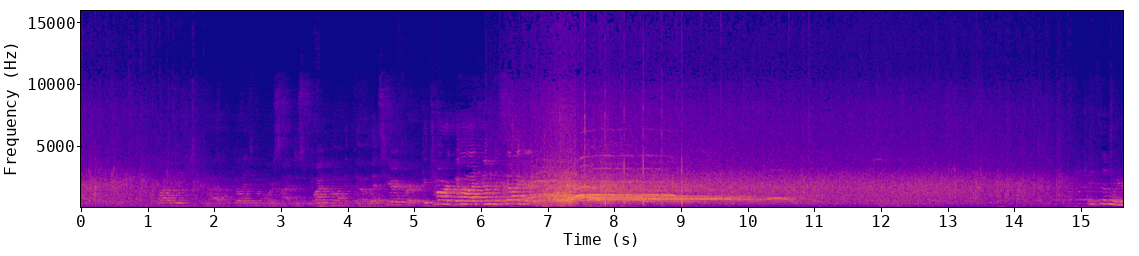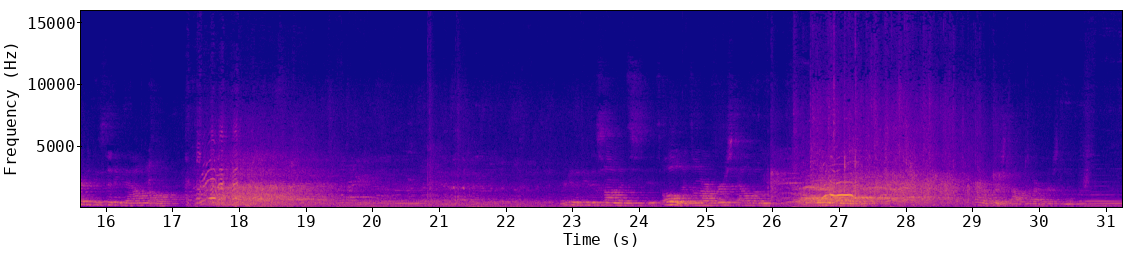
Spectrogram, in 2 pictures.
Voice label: conversation

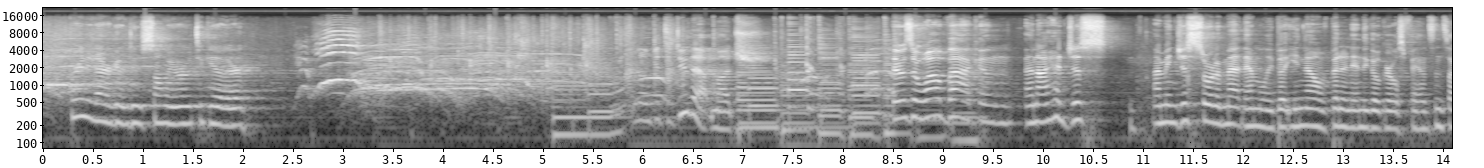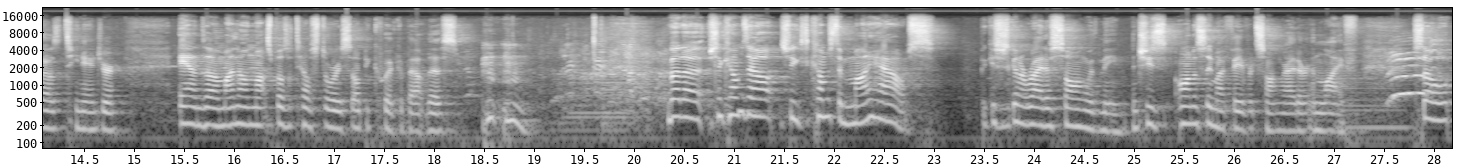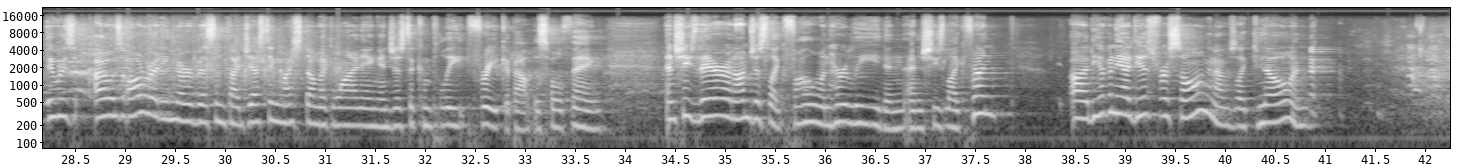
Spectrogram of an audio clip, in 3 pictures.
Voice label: banter

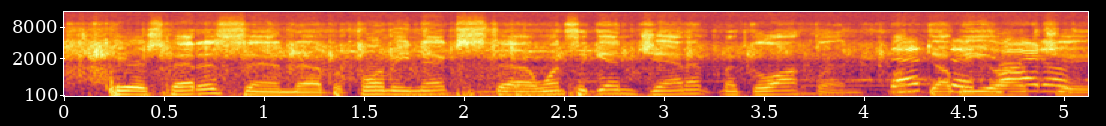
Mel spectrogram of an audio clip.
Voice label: radio announcer

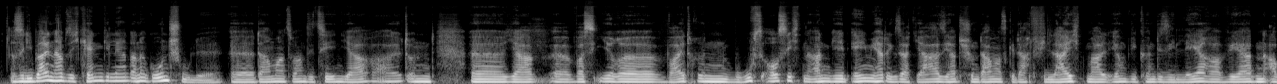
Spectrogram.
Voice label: german translation

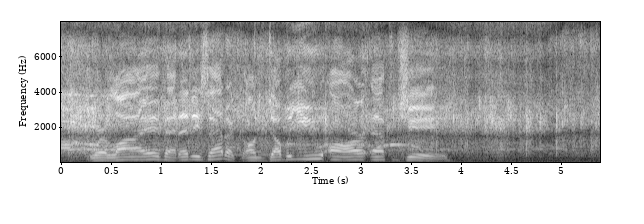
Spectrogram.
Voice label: radio announcer

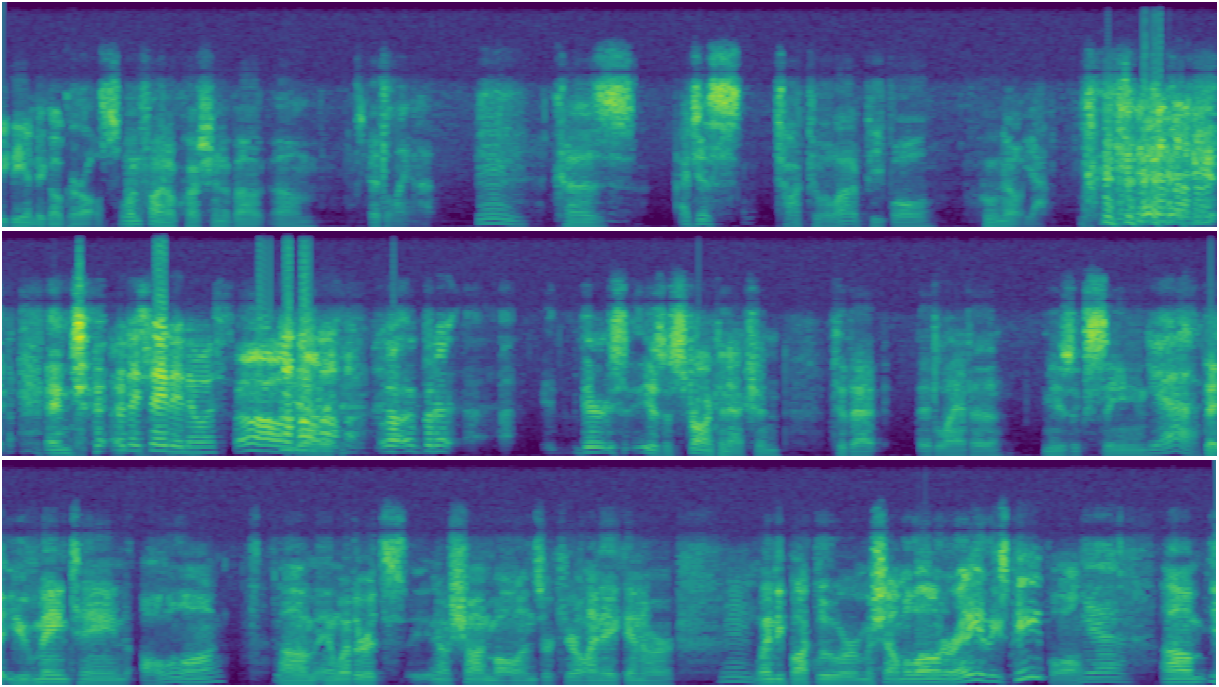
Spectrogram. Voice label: chat; acoustic cafe

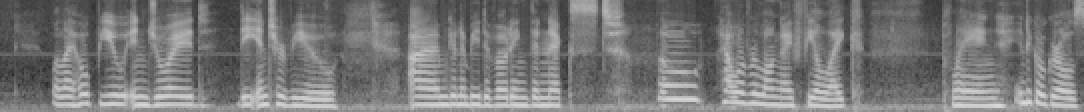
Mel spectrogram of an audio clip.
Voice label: announcer

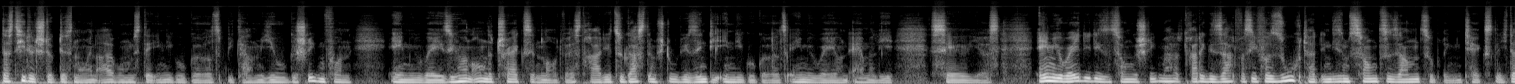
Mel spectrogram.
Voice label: german translation

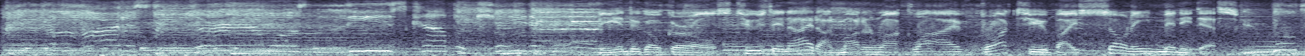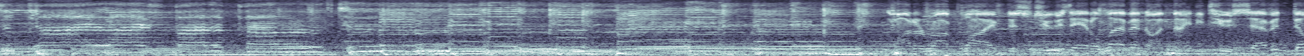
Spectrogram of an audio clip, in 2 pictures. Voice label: promo

